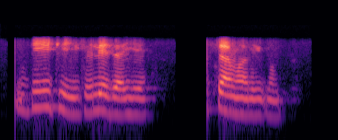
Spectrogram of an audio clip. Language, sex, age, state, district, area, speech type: Urdu, female, 60+, Uttar Pradesh, Lucknow, urban, conversation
